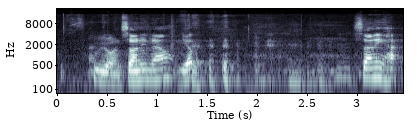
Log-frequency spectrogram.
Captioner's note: laughs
